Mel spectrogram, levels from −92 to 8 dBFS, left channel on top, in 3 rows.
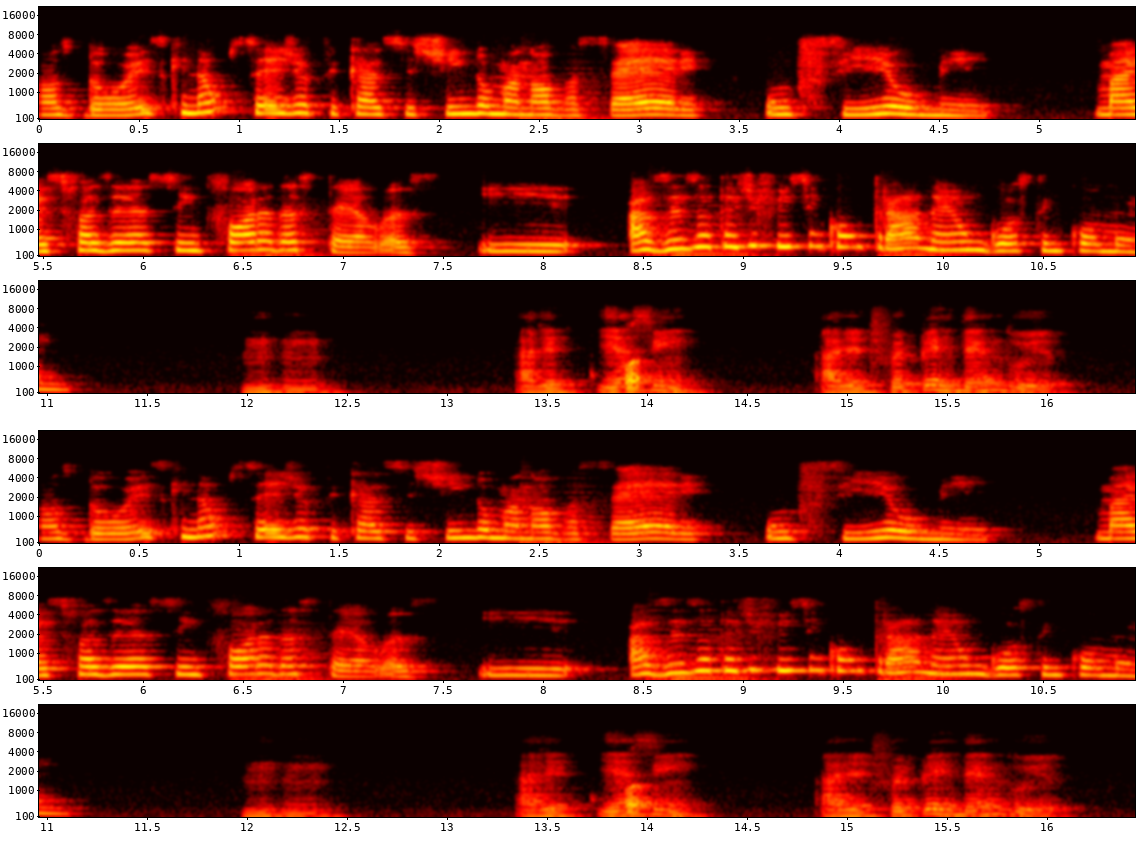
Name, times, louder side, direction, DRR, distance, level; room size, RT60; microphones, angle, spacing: voice 1, 0.0-3.3 3.6-4.8 5.3-7.4 7.7-8.1 8.4-11.1 13.9-14.0, left 3 dB, 40° left, 0.4 m, -27 dB
sound 1, 2.4-2.9 6.4-7.0 8.5-9.2 9.7-10.2, equal, ahead, 1.0 m, -50 dB
voice 2, 12.0-12.4 13.3-14.2 14.8-16.0, left 1 dB, 60° left, 1.7 m, -39 dB
9.4 x 4.3 x 2.8 m
head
